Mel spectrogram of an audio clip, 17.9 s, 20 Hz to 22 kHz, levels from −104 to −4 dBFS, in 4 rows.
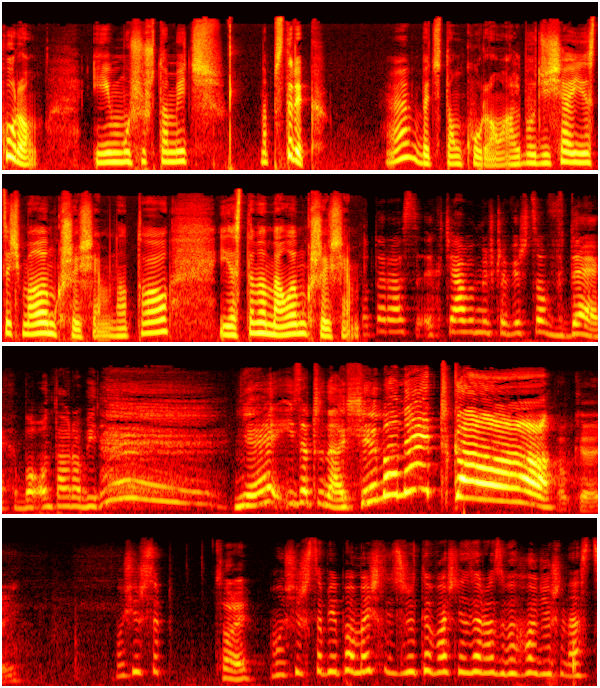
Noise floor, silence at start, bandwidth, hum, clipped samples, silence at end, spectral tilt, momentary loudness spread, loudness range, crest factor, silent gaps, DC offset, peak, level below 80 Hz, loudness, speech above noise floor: -71 dBFS; 0 s; 14.5 kHz; none; under 0.1%; 0.1 s; -3 dB/octave; 21 LU; 17 LU; 24 dB; none; under 0.1%; -2 dBFS; -66 dBFS; -24 LUFS; 45 dB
